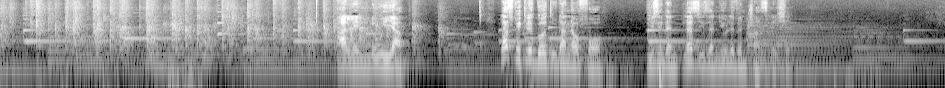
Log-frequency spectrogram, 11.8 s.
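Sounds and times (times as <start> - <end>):
audience clapping: 0.0 - 6.2
speech: 4.2 - 5.2, 6.2 - 10.0.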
